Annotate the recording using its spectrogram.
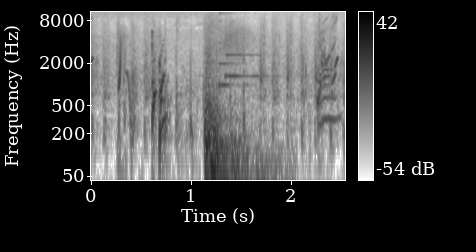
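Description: A springy tongue lashes out with a short slurp.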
